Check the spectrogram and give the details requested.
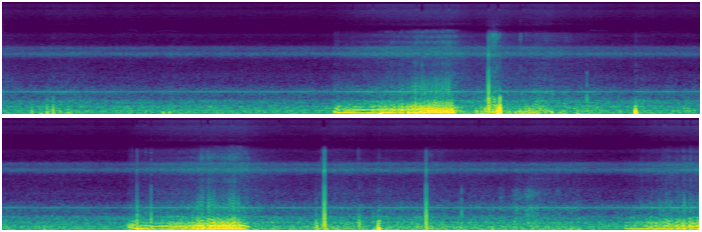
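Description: Low, soft snoring breaths about every five seconds, with faint room noise and small clicks between.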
